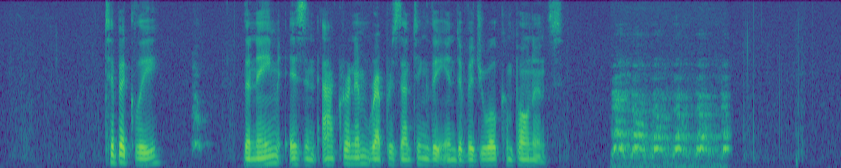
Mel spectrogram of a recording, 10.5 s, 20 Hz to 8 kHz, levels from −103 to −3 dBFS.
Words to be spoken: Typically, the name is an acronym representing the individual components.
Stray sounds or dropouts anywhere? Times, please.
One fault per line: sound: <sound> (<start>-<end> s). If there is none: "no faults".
sound: bark (2.4-2.7 s)
sound: bark (7.6-9.2 s)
